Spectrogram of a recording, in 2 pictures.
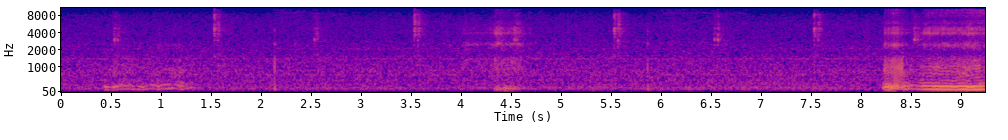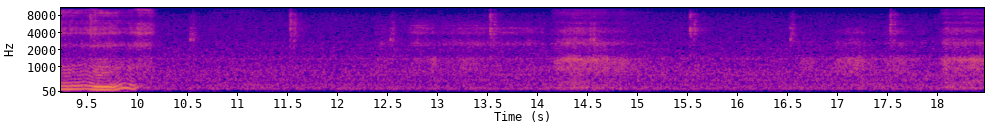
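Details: Snoring during sleep while dreaming: soft breathing noises with faint clicks and one rough, vibrating snore of about two seconds in a quiet room.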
